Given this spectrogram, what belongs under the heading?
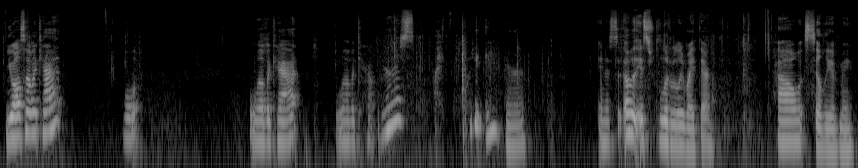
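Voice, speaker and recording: A young woman hosting a casual art livestream, chatting with viewers as she works, giggling often and jumping up high to greet people. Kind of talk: casual livestream chat while drawing.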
